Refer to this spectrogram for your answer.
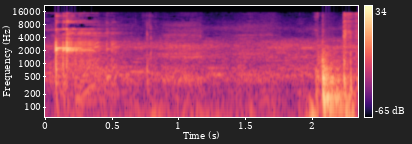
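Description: Beer bottles clink together in a toast: a bright, ringing clink at the start, then a second, duller knock about two seconds later, both fairly loud.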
